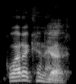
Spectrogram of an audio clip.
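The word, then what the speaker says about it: Guadalcanal: uh not Granada I don't know how to pronounce it guada guada Canal that's it oh guad yeah guad Canal uh five five Destroyer escorts the USS Pope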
